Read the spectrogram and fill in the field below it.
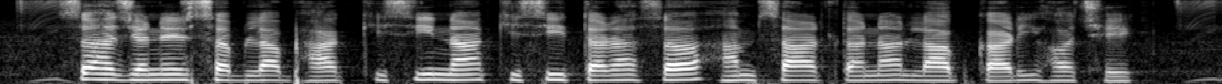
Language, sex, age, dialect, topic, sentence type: Magahi, male, 18-24, Northeastern/Surjapuri, agriculture, statement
